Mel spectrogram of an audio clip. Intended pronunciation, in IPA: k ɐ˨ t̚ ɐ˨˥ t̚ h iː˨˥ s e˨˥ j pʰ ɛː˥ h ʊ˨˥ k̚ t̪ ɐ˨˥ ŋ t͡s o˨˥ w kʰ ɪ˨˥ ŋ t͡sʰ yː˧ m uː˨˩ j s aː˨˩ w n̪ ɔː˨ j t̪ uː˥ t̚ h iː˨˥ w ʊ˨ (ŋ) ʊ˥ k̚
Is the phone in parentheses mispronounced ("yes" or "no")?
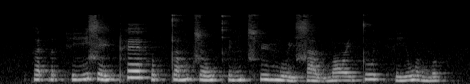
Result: no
